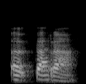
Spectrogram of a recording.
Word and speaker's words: Farand: We've been practicing it before we started, so I'm going with the English version. Natalie Farand, you say it. Yes, Farand.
